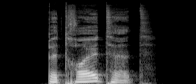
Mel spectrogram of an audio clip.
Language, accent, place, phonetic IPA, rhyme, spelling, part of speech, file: German, Germany, Berlin, [bəˈtʁɔɪ̯tət], -ɔɪ̯tət, betreutet, verb, De-betreutet.ogg
- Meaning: inflection of betreuen: 1. second-person plural preterite 2. second-person plural subjunctive II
